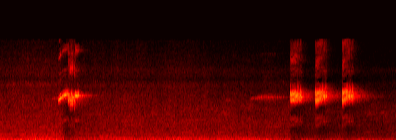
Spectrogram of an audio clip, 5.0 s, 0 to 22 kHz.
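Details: Blue-crowned hanging parrot, a male, recorded 17 July 2020: one thin, very high-pitched squeaky note, a pause of nearly three seconds, then three more short shrill notes in quick succession, over a faint steady background hiss.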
